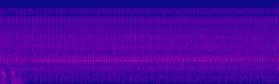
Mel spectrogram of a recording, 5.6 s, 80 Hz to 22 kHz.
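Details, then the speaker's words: Loud, fast, steady buzzing clatter, roughly 160 pulses a minute, of an at-home low-intensity shockwave device applied to an adult man's penis for erectile function, reported painless: acoustic wave therapy device running. "All right, so here we go. It's going to get loud."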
